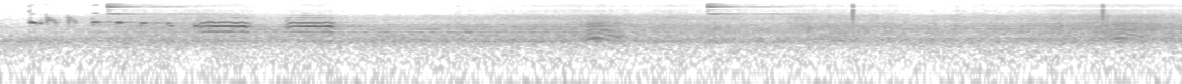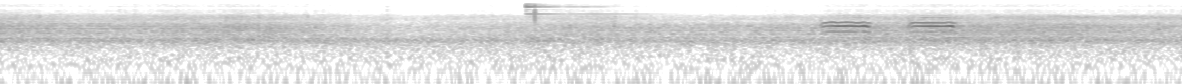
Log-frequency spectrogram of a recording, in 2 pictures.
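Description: Short electronic chimes from a computer game ring out now and then.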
